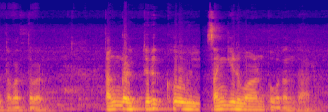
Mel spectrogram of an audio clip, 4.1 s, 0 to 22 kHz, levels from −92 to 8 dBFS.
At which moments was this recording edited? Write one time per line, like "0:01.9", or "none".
0:02.6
